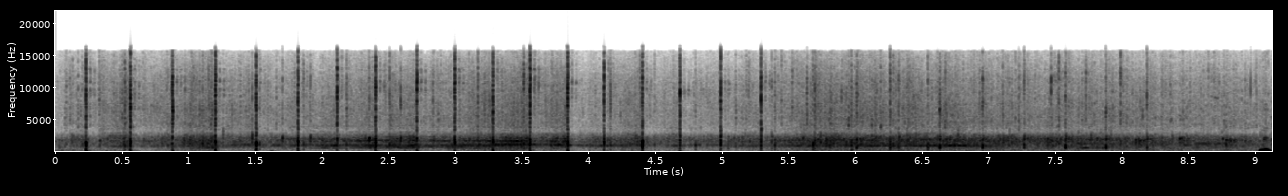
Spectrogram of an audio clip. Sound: cheering and Applause

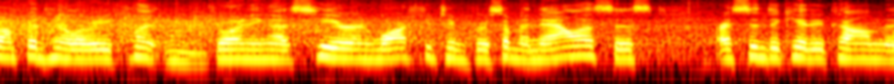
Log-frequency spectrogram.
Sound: applause

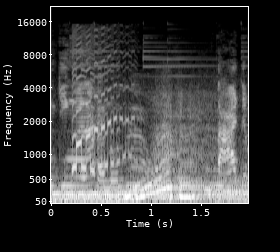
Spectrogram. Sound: engine rumbling aggressively

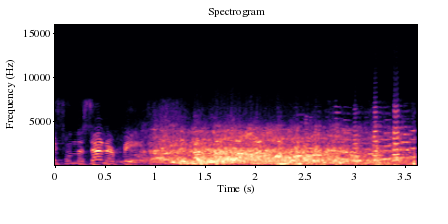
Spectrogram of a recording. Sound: laughter

